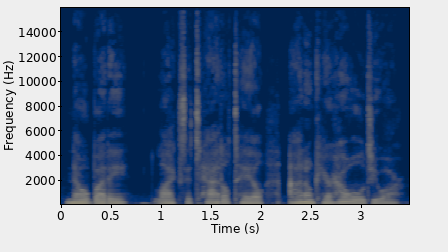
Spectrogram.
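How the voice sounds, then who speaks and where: A woman's voice: lowish voice, flat delivery, fairly quick, a little mellow, no room sound, natural voice. An actress playing an earnest, folksy woman who hosts a radio dating-advice show, chatty and playful. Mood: excited, bantering. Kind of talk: audio drama acting as late-night radio host.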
